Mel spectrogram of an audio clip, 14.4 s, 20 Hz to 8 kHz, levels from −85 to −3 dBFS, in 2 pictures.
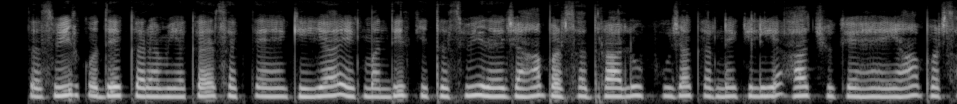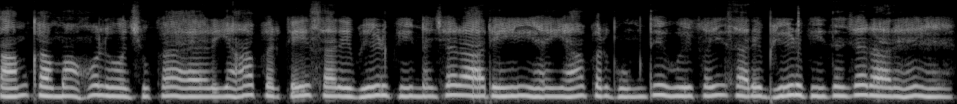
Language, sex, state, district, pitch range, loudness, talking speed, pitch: Hindi, female, Jharkhand, Jamtara, 240-260 Hz, -25 LUFS, 240 wpm, 250 Hz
